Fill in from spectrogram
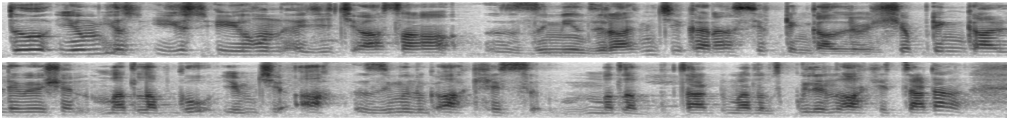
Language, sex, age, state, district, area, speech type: Kashmiri, male, 45-60, Jammu and Kashmir, Budgam, rural, spontaneous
